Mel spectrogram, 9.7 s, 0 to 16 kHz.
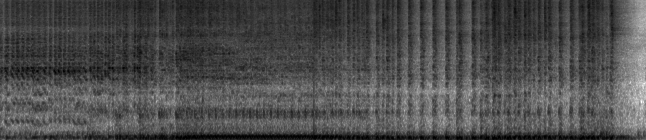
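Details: Fox-body Mustang V8, first start in 18 years after harness swap and injector work, fuel pump disconnected after priming, no radiator or belt: cranks, fires, lumpy V8 rumble for nine seconds, then dies as primed fuel runs out.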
